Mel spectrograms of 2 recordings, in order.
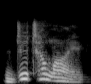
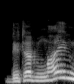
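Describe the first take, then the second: First: ডিটারমাইন with silent r, falling end; correct pronunciation. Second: ডিটারমাইন with r sounded, stressed "main"; wrong pronunciation. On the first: Teacher modelling for students, correct pronunciation. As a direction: drop the r in ডিটারমাইন. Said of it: "সঠিক উচ্চারণ হবে". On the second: Teacher rejecting a common mistake, wrong pronunciation. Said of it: "ডিটারমাইন নয়". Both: Shown as a demonstration.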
